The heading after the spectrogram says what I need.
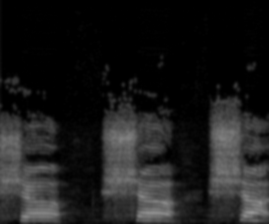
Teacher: हमारी जो जीवा है वो तालु से टकरा रही है। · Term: तालव्य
